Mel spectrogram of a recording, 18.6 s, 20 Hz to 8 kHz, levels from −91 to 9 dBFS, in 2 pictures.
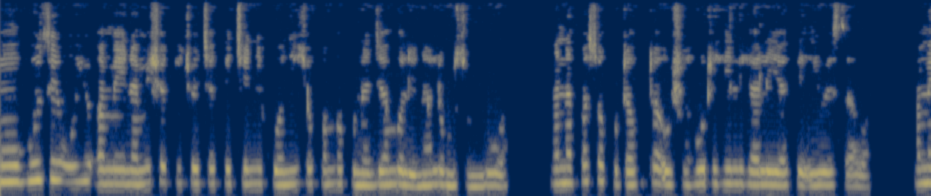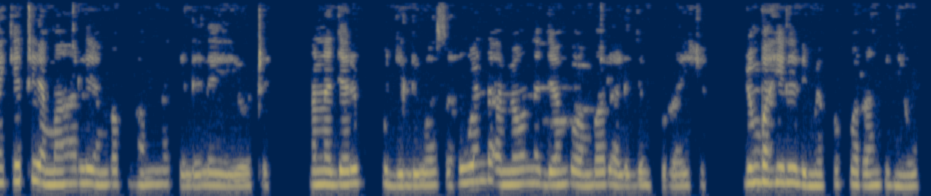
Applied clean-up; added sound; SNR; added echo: none; none; none; none.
